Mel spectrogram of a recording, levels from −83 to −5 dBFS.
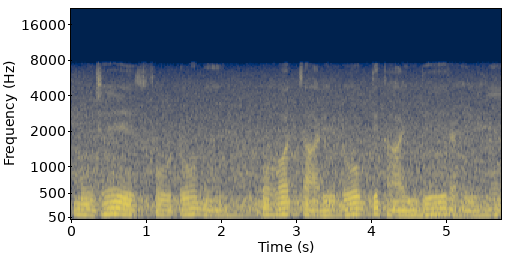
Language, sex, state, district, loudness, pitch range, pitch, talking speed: Hindi, male, Madhya Pradesh, Katni, -18 LUFS, 85-105 Hz, 95 Hz, 115 wpm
